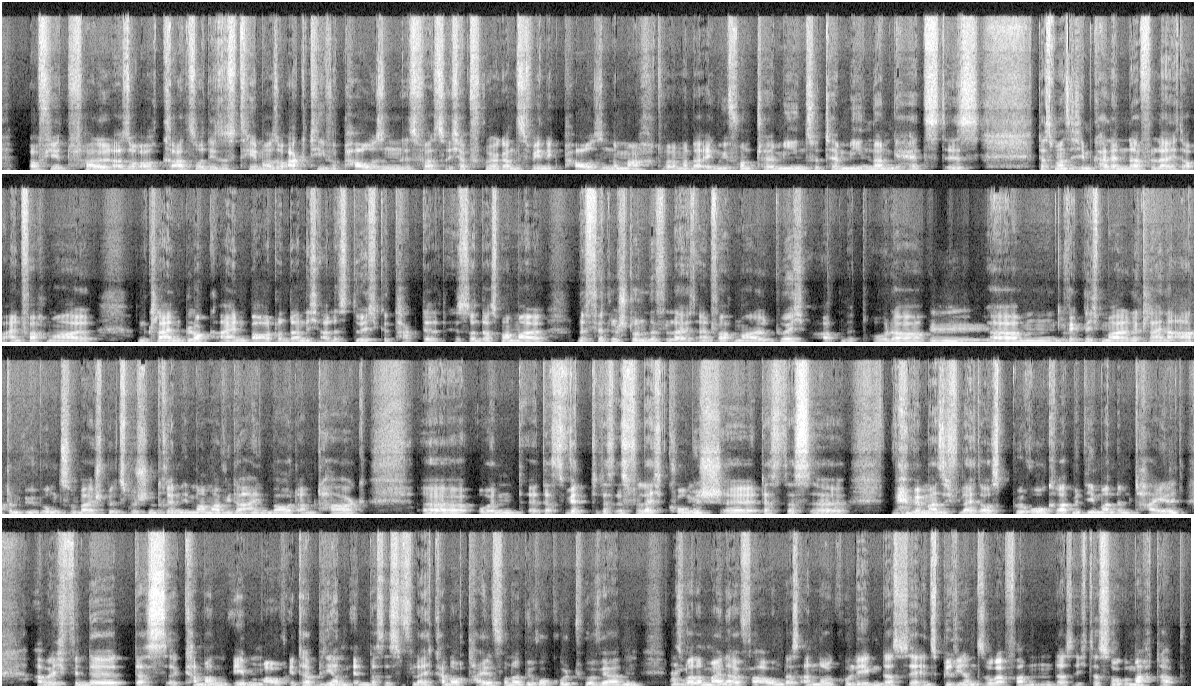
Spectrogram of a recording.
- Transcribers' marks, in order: other background noise; laughing while speaking: "we"; unintelligible speech
- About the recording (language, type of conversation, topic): German, podcast, Wie wichtig ist dir eine gute Balance zwischen Job und Leidenschaft?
